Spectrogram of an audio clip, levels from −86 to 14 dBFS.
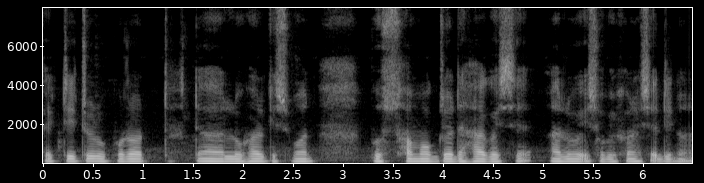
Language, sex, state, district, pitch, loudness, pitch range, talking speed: Assamese, male, Assam, Kamrup Metropolitan, 115 Hz, -20 LUFS, 115-120 Hz, 100 wpm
